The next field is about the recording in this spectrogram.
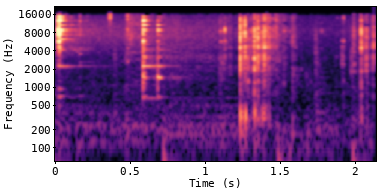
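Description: Knife cutting a slice from a crusty roast pork shoulder, with faint crackly crunches of the crisp rind and light clinks against the plate.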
